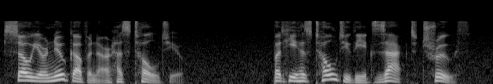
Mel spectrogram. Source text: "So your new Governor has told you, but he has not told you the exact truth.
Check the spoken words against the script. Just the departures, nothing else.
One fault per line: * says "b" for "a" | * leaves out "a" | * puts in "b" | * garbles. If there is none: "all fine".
* leaves out "not"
